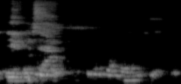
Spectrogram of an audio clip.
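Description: A person's voice murmuring indistinctly in short, low, muffled bits, with no clear words.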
